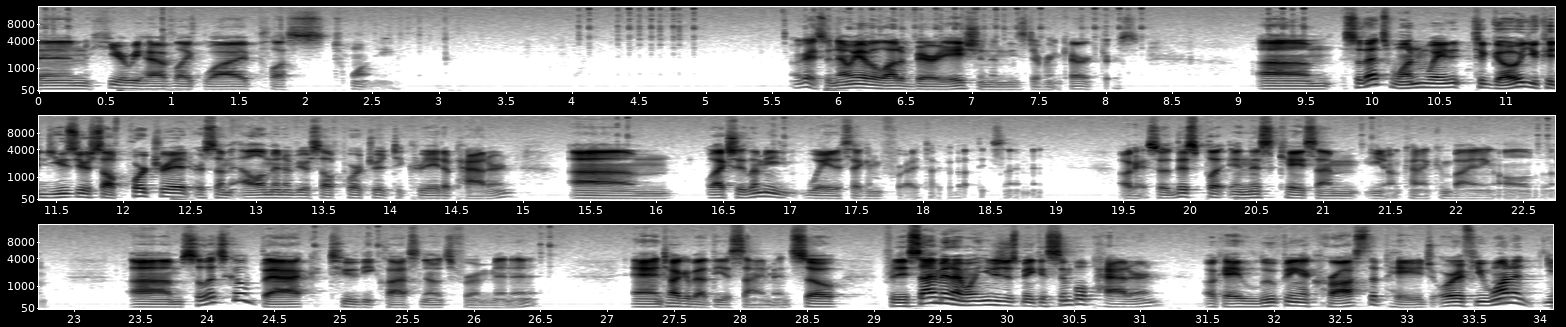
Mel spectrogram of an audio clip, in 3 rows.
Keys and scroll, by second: 2.4 super+s, 2.7 super+Tab, 3.0 super+r, 31.5 shift+super+}.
